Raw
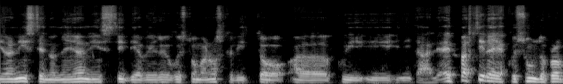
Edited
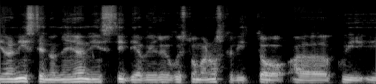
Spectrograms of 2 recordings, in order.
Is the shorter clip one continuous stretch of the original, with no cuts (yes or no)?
yes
